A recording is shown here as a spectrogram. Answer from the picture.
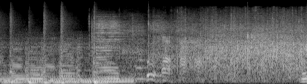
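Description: Applause breaks out after a short tonal, music-like opening, becoming a steady, dense wash of clapping that stays fairly loud and even for the remaining couple of seconds.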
